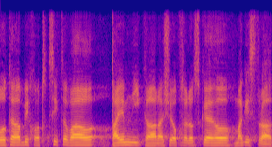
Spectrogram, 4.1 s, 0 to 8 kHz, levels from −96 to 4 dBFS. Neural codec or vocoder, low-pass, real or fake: codec, 16 kHz in and 24 kHz out, 0.9 kbps, LongCat-Audio-Codec, fine tuned four codebook decoder; 7.2 kHz; fake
